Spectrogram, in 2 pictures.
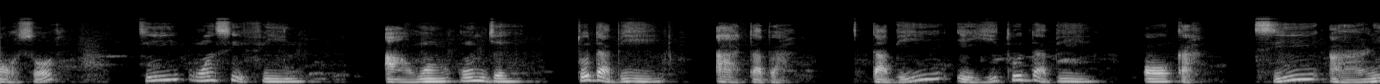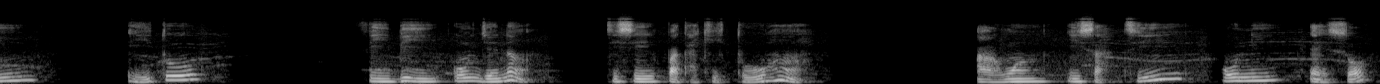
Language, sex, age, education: Yoruba, male, 30-45, tertiary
